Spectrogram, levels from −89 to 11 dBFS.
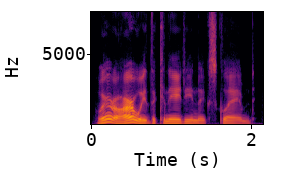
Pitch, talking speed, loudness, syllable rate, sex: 135 Hz, 165 wpm, -20 LUFS, 6.1 syllables/s, male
